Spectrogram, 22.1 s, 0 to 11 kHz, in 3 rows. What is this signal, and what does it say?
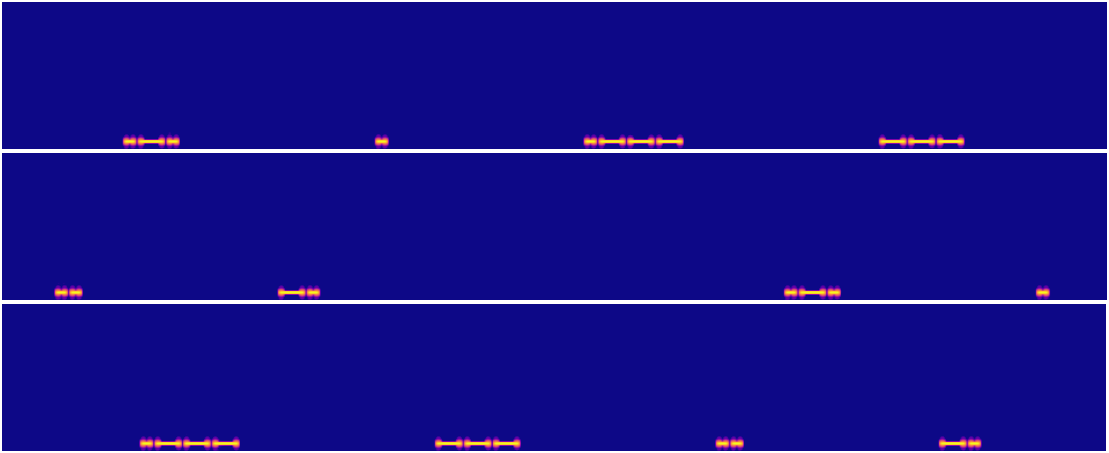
Morse code, heard as a keyed tone, about 25 wpm, spaced as for 6 wpm, 600 Hz. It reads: REJOIN REJOIN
